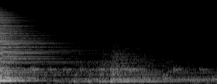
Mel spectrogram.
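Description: A loud percussion stroke of cymbal and deep drum rings out and dies away. The high shimmer fades within half a second, while a low ringing tone holds for nearly two seconds before fading.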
